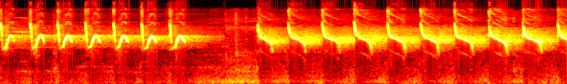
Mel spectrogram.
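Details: Semi-gacor bar-winged prinia in ngebren song, used to draw out and tutor other birds: quick high chirps in a rapid series, a short gap, then a louder run of down-slurred, buzzy-edged notes repeated steadily.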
